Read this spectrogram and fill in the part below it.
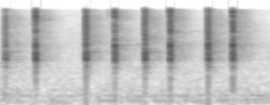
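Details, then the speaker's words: Astatic Silver Eagle Plus CB base microphone during repair, after reinstalling the element jumper wire: crisp sharp relay clicks, about eleven in a second and a half, as the mic keys; relay switching normally. "so now you can hear the relay"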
